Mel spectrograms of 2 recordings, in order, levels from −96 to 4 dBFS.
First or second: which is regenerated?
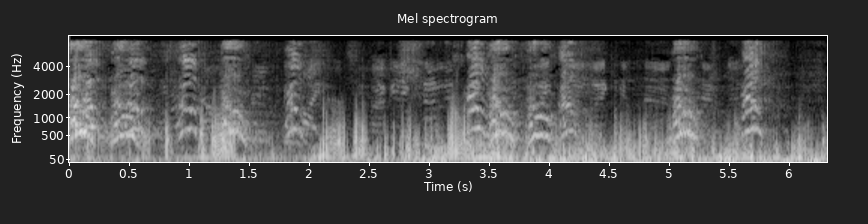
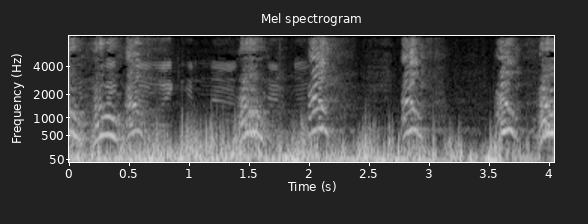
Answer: first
